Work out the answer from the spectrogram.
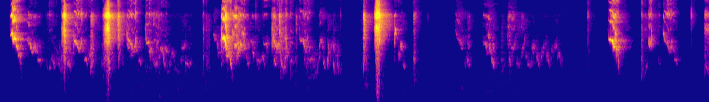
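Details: Budgerigar heard in the morning, giving bursts of high, scratchy chirps and chatter in clusters separated by short quiet gaps, with a few sharp clicks.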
